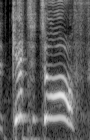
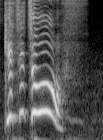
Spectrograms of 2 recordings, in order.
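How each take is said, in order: First: High, loud shriek of pain; screaming in pain. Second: Even higher, louder shriek; louder screaming in pain. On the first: Prince shrieks as the wolf mauls him. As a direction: shriek as if the wolf has your arm. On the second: Prince shrieks again under the wolf. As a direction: scream harder, in full panic. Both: A narrator's reading. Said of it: "he screamed".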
